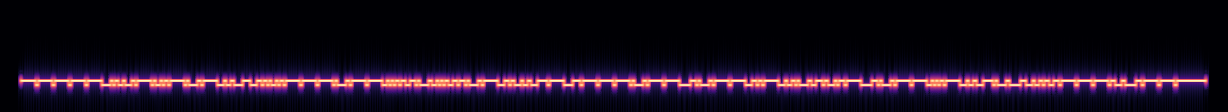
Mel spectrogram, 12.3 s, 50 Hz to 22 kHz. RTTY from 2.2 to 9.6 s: ONDERWERPEN MOETEN ECHTER

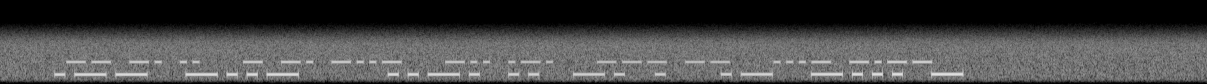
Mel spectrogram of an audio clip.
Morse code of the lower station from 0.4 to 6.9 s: WX FINE

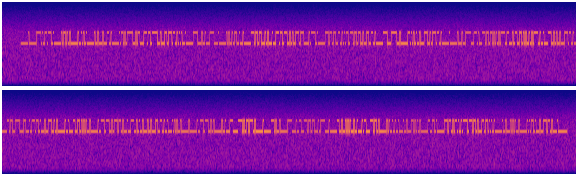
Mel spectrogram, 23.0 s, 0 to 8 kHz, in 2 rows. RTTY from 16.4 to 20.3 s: HOW COPY? F4I

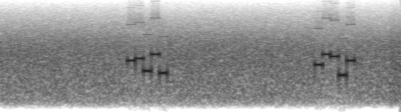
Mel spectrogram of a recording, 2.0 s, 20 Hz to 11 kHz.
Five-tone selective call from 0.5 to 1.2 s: 89332

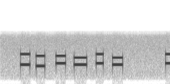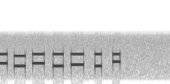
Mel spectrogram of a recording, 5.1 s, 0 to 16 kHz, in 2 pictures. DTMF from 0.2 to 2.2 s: 628494

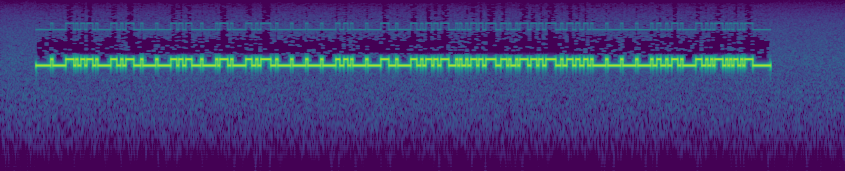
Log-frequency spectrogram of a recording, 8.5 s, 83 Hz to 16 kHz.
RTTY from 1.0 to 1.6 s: NO

